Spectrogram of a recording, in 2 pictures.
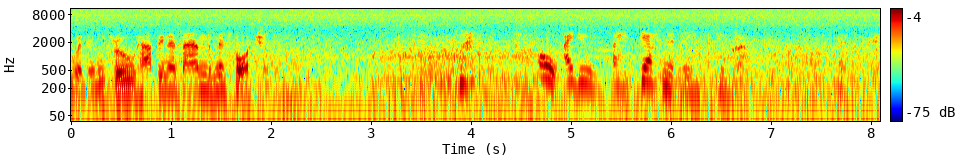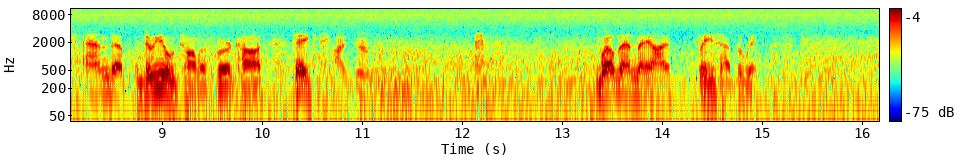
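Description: An elderly man speaks slowly and solemnly, close by.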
